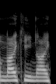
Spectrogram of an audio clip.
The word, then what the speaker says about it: Nike: By the way, we just call Nike in the UK, most of us. I'm only saying Nike because I think that's how you pronounce it when it's a Greek god.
